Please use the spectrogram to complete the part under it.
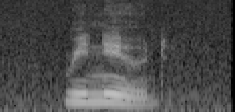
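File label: "renewed", US English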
